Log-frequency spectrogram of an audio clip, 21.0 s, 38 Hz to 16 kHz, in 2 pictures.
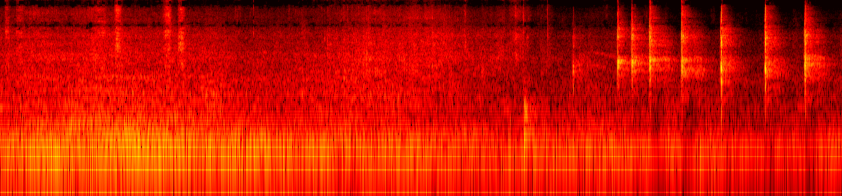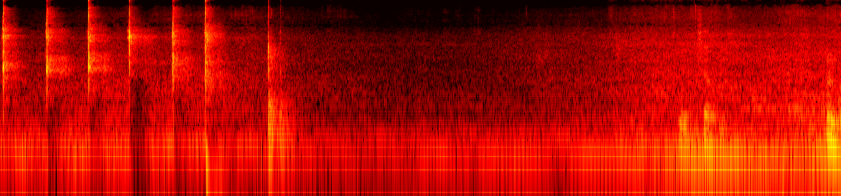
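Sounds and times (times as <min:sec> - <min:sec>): sharp ringing taps: 0:07.2 - 0:13.4.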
